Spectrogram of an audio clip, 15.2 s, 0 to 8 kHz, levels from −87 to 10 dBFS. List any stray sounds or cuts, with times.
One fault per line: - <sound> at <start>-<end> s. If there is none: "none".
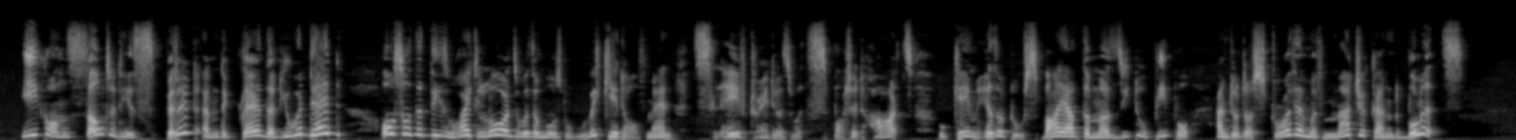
none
